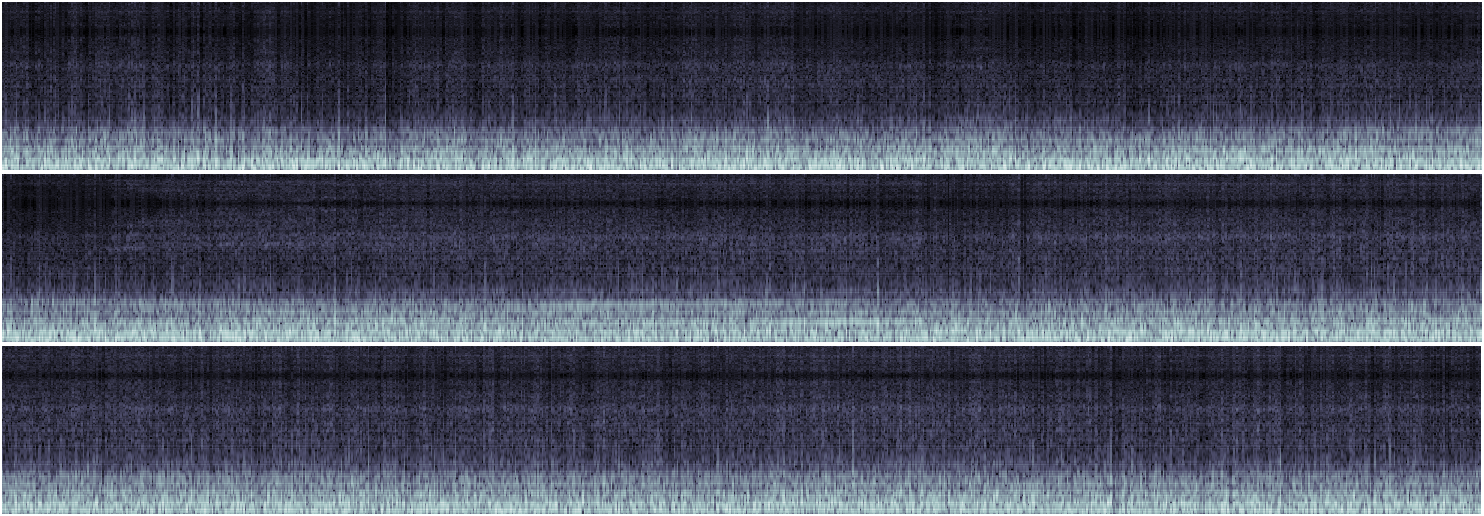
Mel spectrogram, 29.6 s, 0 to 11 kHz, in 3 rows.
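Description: Porsche 944 Turbo's turbocharged 2.5-litre four-cylinder engine accelerating on track, its note climbing over roughly the first half, heard through loud wind rush from the open driver's window.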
